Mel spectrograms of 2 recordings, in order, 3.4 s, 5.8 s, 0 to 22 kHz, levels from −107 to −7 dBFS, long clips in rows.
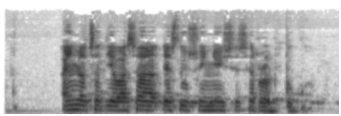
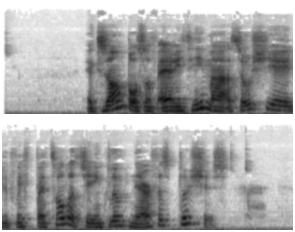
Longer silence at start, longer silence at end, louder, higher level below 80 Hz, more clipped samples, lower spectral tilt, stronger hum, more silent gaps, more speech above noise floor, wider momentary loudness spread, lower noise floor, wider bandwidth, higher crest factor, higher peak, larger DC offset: second, 0.1 s vs 0.85 s; second, 0.15 s vs 0.35 s; second, -25 LUFS vs -20 LUFS; second, -64 dBFS vs -44 dBFS; neither; second, -2.5 dB/octave vs -5 dB/octave; neither; neither; about the same, 28 dB vs 31 dB; about the same, 11 LU vs 10 LU; first, -55 dBFS vs -50 dBFS; about the same, 16.5 kHz vs 15 kHz; about the same, 22 dB vs 18 dB; second, -6 dBFS vs -2 dBFS; neither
